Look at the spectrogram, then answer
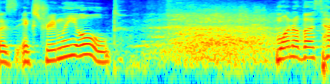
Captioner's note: audience laughing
